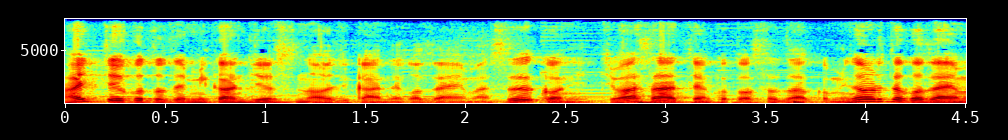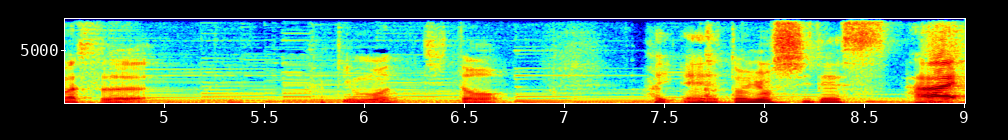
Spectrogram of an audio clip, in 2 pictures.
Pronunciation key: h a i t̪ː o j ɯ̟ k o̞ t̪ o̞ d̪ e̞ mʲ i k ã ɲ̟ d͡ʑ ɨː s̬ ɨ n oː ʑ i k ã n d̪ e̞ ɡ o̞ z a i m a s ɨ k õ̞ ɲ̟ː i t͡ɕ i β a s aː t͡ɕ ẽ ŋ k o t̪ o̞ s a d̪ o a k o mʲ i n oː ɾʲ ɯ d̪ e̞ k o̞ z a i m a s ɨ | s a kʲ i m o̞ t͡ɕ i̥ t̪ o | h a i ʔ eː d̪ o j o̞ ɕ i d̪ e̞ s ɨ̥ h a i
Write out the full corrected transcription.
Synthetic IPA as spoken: h a i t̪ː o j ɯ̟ k o̞ t̪ o̞ d̪ e̞ mʲ i k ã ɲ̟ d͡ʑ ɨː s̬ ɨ n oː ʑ i k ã n d̪ e̞ ɡ o̞ z a i m a s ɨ k õ̞ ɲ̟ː i t͡ɕ i β a s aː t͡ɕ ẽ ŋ k o t̪ o̞ s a d̪ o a k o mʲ i n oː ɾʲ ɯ d̪ e̞ ɡ o̞ z a i m a s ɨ | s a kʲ i m o̞ t͡ɕ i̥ t̪ o | h a i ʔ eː t̪ o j o̞ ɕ i d̪ e̞ s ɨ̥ h a i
